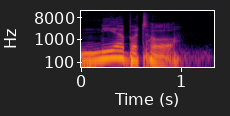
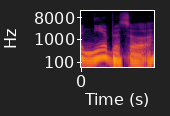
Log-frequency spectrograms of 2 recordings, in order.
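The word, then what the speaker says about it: Nyírbátor: So we are going to go back to a town called Nyarbator, which is spelled Nyirbator, in 1567. And this was as dark as a place as any in the 1500s. – That was a solid pronounce of that, by the way. The pronunciation was on point. – Really? – I don't know if it was right, but it sounded right. – Yeah, Nyarbator. I'm pretty sure that's right.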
